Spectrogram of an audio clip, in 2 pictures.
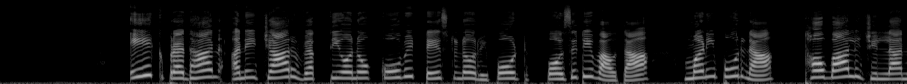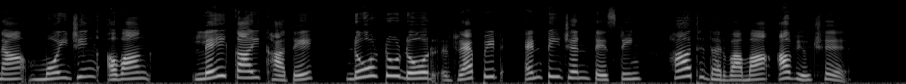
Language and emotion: Gujarati, neutral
